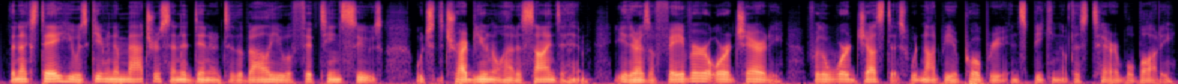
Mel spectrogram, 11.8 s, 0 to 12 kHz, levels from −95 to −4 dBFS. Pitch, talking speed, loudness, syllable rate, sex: 90 Hz, 230 wpm, -21 LUFS, 6.2 syllables/s, male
